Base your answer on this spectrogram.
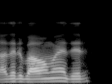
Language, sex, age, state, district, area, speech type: Bengali, male, 30-45, West Bengal, Paschim Medinipur, rural, spontaneous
